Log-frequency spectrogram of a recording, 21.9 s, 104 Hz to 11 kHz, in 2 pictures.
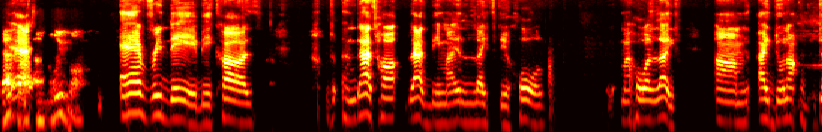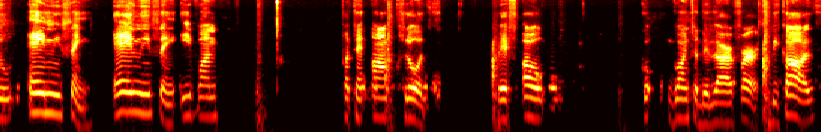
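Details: Adult woman with three strokes (2017, 2018, 2019); the first, a haemorrhagic stroke, took her speech and paralysed her right side; mild residual aphasia after partial recovery, with some words never returning.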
